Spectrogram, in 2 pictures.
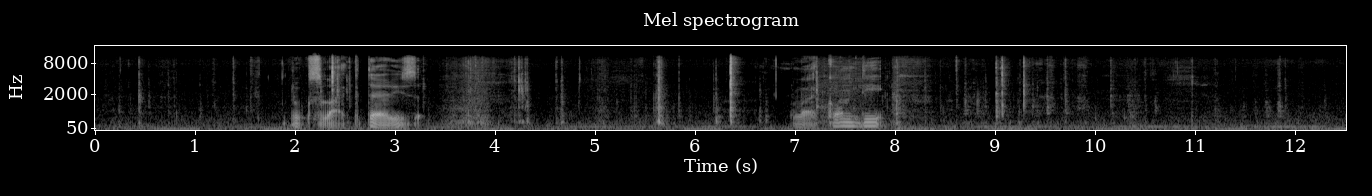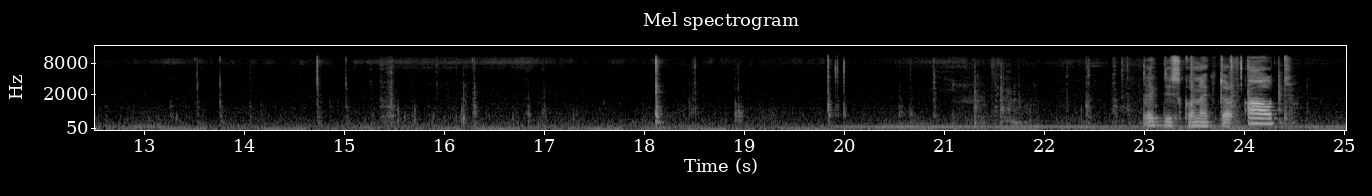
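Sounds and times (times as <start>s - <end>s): low steady hum: 0.0s - 25.0s
plastic parts clicking and tapping: 4.1s - 12.0s.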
